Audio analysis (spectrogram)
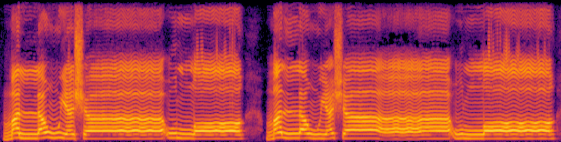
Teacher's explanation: हम यहां पे मल्लौ जल्दी से अदा कर रहे हैं। हम यहां पे मल्लौ ऐसे नहीं पढ़ सकते, हम लाम को नहीं खींच सकते। लाम और रॉ जो है इस सूरत में क्या होगा, इदगाम बगैर गुन्ना के होगा, यानी इदगाम कामिल होगा।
